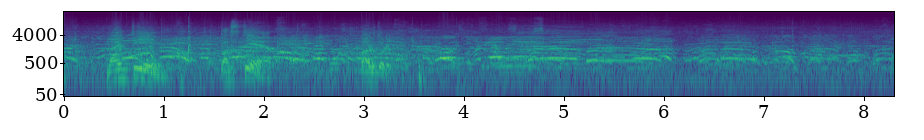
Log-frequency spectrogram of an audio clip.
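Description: Men shout and call to each other outdoors.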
